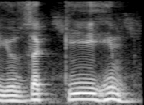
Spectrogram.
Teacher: کی یا مدہ ہے، ایک الف کی مقدار کے برابر کھینچ کر پڑھیں گے اور میم ساکن پڑھا جائے گا۔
